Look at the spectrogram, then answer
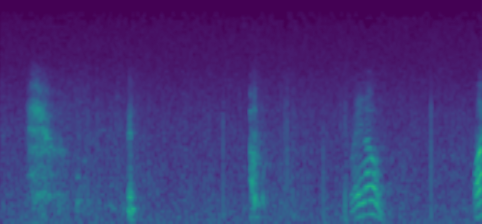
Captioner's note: Red chuckling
